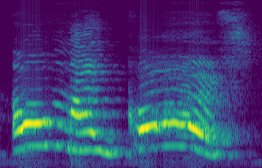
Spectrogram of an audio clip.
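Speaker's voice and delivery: drawn-out, high, loud gasp of surprise; slow, wide-eyed oh my gosh; big surprise. Real, not acted. Surprise at story event.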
